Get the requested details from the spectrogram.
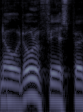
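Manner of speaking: normal talking voice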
